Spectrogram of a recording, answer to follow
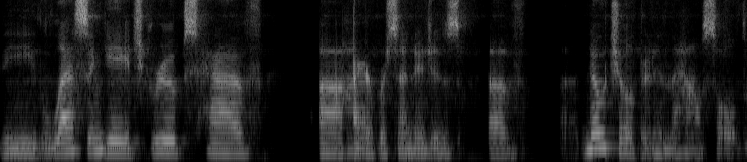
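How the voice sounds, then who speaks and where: A woman with an ordinary speaking voice, at a moderate pace and medium pitch with ordinary pitch variation. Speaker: data presenter. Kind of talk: webinar presentation.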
